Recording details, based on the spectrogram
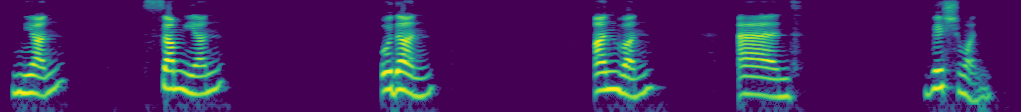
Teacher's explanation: So remember the strong stem for adjectives of direction that ends in unch, but the cha is reduced to the nga. The cha is reduced, leaving the nasal consonant in place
